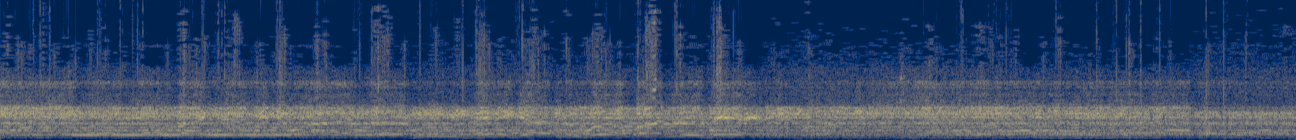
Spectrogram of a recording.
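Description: A transmission crackles with static through a two-way radio's loudspeaker.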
